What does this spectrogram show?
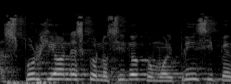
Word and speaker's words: Spurgeon: se escribe es ese punción ese purgión se pronuncia spurgion es conocido como El príncipe de los predicadores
